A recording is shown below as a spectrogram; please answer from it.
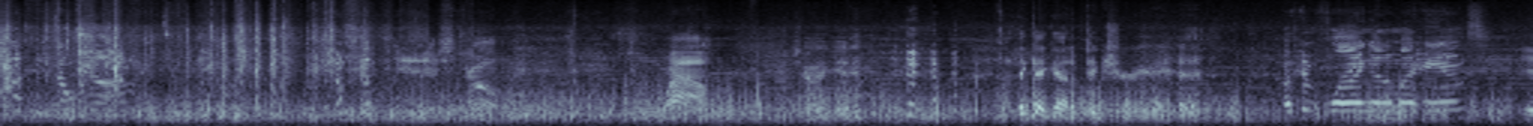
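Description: Several people talking indistinctly over a steady background noise, with a clearer voice near the end.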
